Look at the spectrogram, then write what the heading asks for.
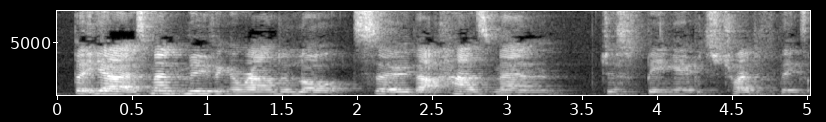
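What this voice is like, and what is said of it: English accent. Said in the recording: “That's why I have an English accent.”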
